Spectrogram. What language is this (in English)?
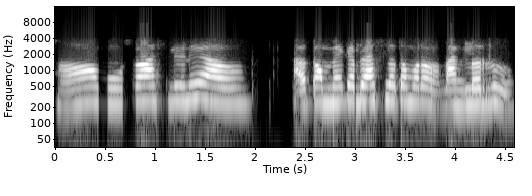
Odia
